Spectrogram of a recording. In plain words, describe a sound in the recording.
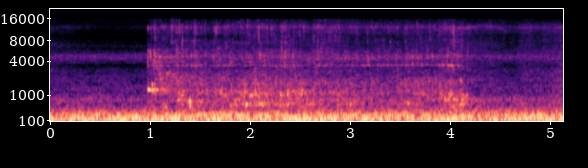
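Liquid pours and splashes into glass beakers.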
